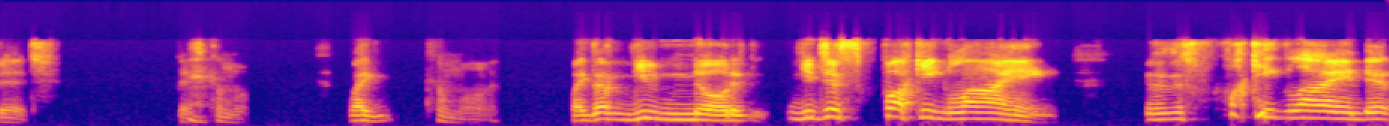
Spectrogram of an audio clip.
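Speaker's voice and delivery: exasperated, infuriated, fed-up, rising in pitch. Retelling what they said to John on a call, mock-infuriated retort. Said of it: "it was so infuriating".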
